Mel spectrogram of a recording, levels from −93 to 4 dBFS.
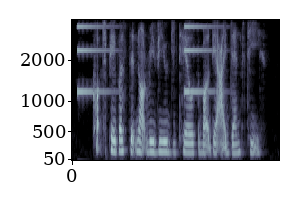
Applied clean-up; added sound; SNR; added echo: classical method log-MMSE.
